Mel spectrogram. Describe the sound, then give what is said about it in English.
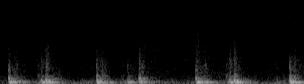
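Mrs. Alcott's old rocking chair in the Alcott family house rocks back and forth, giving low, muffled creaks and thumps in a steady paired rhythm, roughly two beats per second, fairly soft, with no one talking. “I can't help but think when I hear this rocking that she must have sat here quite a bit, very worried.”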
